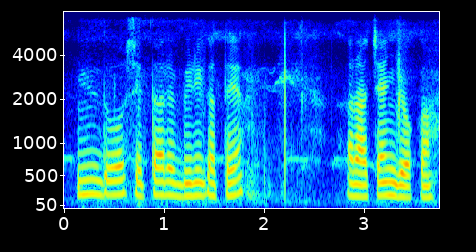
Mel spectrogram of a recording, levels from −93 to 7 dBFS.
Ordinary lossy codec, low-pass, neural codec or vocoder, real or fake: Opus, 32 kbps; 7.2 kHz; none; real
